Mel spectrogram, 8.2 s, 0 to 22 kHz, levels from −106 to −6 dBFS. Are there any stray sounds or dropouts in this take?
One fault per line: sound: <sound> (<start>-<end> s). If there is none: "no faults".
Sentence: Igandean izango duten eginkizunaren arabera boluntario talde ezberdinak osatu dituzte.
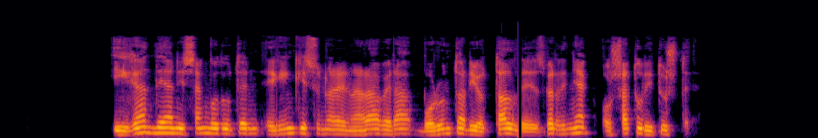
sound: dropout (5.2-5.2 s)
